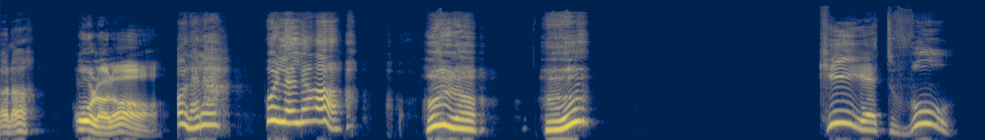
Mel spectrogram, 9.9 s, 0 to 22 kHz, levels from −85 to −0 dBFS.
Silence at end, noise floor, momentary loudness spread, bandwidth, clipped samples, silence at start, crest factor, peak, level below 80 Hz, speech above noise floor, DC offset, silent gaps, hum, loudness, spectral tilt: 0.4 s; -82 dBFS; 16 LU; 17 kHz; under 0.1%; 0 s; 16 dB; -2 dBFS; -62 dBFS; 66 dB; under 0.1%; 6.54-8.13 s; none; -16 LUFS; -3.5 dB/octave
